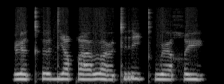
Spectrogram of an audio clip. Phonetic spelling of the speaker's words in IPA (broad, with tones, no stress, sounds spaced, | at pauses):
ɭ ə˨ kʰ ɵ˧ d i˨ qʷ ə˞˨˦ lˠ ə˞˨ t r i˦ kʰ w ə˞˧ χ y˦˨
